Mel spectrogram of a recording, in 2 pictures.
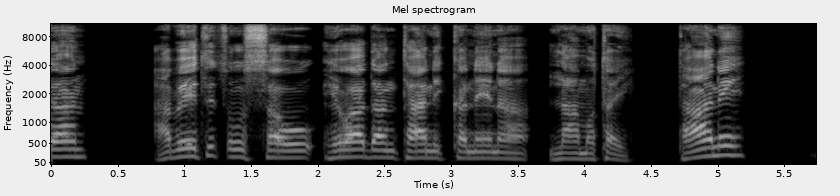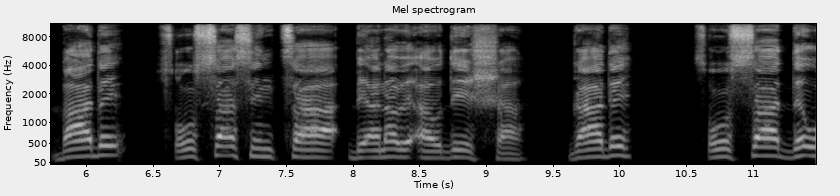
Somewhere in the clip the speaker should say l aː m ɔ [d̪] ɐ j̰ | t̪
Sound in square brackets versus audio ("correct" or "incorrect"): incorrect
